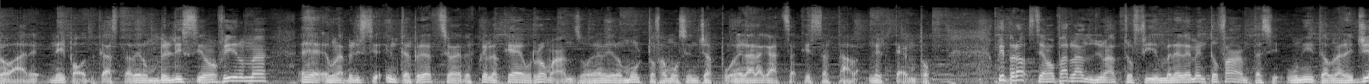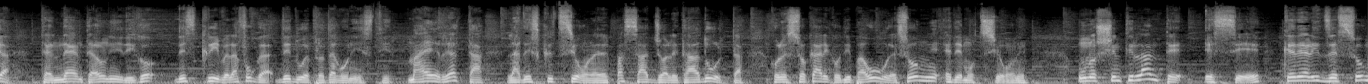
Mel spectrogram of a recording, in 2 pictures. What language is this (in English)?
Italian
